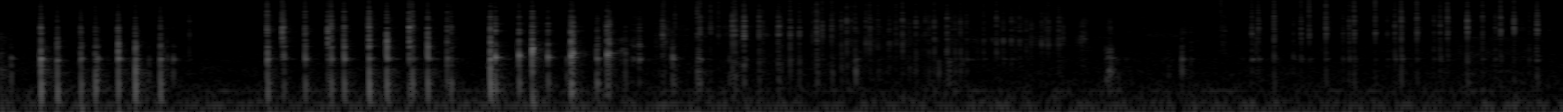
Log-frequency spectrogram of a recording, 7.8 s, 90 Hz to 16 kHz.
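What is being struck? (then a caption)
Metal aerosol shaving gel can. Long nails rapidly tap the body and domed bottom of a full, pressurized, hand-sized pink metallic aerosol can of shaving gel. The result is bursts of sharp, bright clicks with a faint metallic ping around 1.7 kHz. Quieter scratchy, crinkly patches fall between the bursts.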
